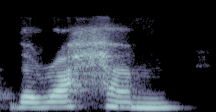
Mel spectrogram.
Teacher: So the sound is in Arabic, it's more of a breathy sound.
